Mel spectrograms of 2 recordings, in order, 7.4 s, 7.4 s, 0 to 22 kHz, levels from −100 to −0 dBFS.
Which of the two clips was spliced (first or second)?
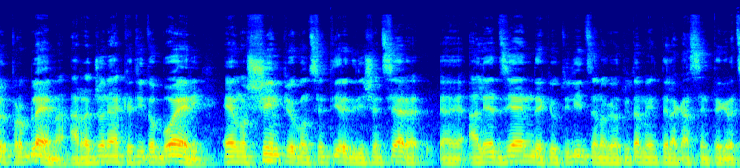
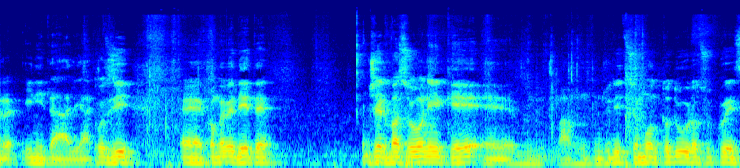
second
